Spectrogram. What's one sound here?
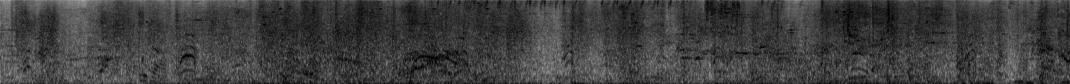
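Spell effects crackle and burst in a fight.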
